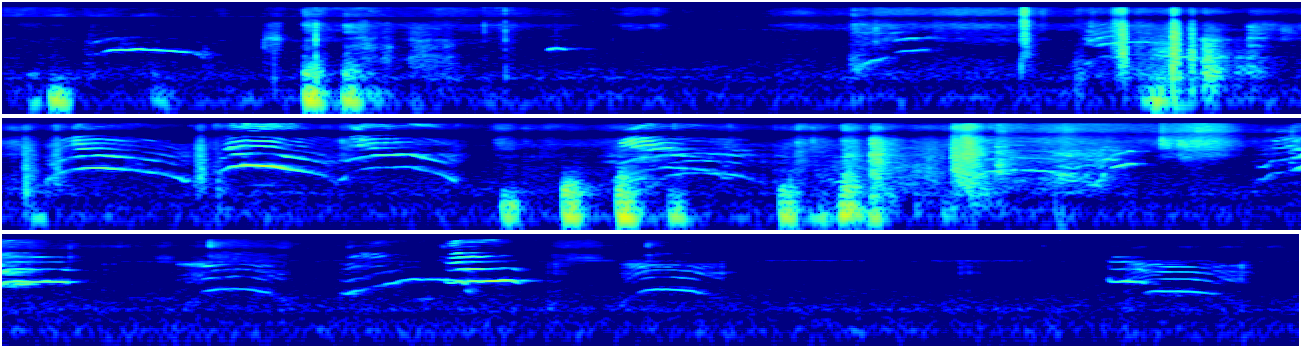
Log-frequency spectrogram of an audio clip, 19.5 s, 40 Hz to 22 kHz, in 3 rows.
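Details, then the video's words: Several two-week-old kittens at milk time cry with overlapping high, arched meows, dense and irregular, mixed with sharp knocks and rustling handling noises. "2 weeks old baby kittens, milk time! #cute kittens #kittensmeowing"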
